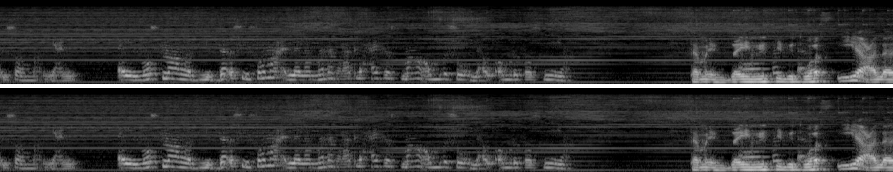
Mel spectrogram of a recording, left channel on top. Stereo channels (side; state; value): both; identical; correlation 1.00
